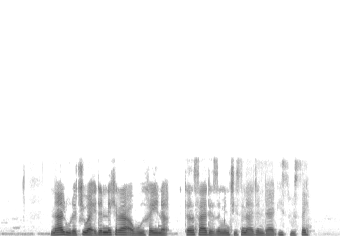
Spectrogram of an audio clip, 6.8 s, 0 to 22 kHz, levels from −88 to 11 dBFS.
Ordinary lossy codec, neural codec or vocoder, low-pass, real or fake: none; none; 7.2 kHz; real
